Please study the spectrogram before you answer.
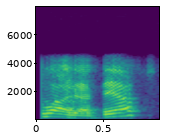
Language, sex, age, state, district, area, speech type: Urdu, male, 30-45, Telangana, Hyderabad, urban, conversation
